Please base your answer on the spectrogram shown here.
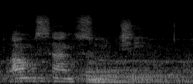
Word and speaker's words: Aung San Suu Kyi: Aung San Suu Kyi.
